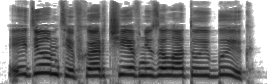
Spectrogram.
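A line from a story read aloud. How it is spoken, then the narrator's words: Shouting. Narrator (Russian): кричал косоглазый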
